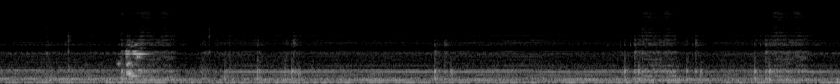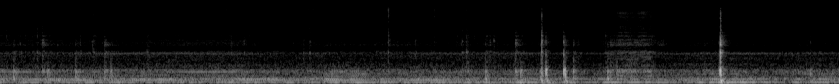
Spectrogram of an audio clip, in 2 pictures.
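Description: Low droning video game music plays steadily through a television speaker.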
